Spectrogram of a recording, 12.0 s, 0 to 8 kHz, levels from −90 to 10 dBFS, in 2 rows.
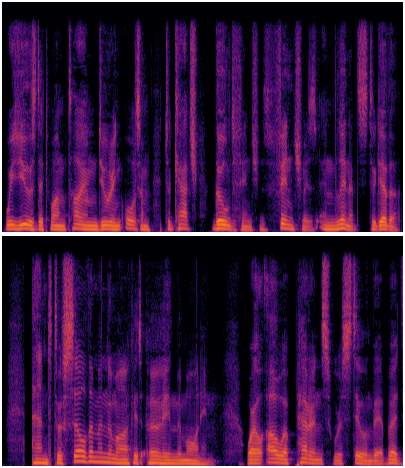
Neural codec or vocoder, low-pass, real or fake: codec, 16 kHz, 1 kbps, X-Codec, HuBERT features, trained on balanced general audio; 7.2 kHz; fake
